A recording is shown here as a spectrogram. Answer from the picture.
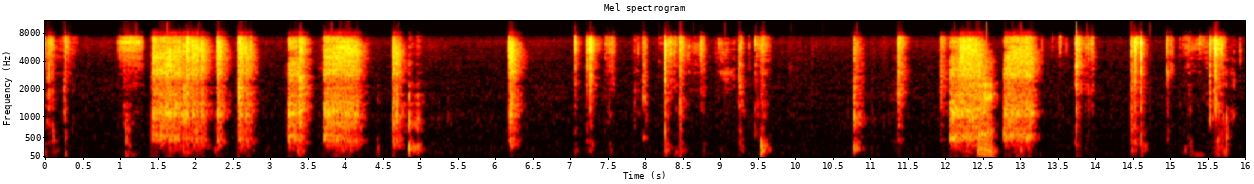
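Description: Handling noise from trading cards and their plastic sleeves and cases: several short bursts of plastic rustling and scattered clicks.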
